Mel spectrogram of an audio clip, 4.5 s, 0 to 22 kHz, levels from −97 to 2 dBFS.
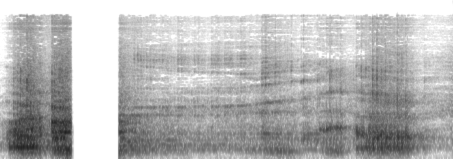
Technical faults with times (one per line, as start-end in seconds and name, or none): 0.71-1.21 playback stall
1.21-4.21 time-compressed catch-up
